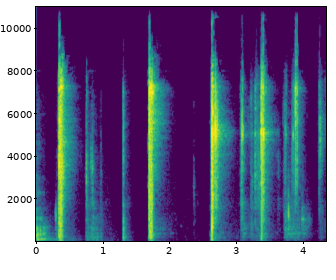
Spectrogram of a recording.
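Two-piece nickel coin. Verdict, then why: Hollow. A hollowed trick "magic" nickel, made of two halves that don't line up when flipped over, is dropped and handled, giving four bright, sharp clicks and several fainter ticks with almost no ring. The dry, thin sound marks it as a hollow trick coin rather than a normal nickel.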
